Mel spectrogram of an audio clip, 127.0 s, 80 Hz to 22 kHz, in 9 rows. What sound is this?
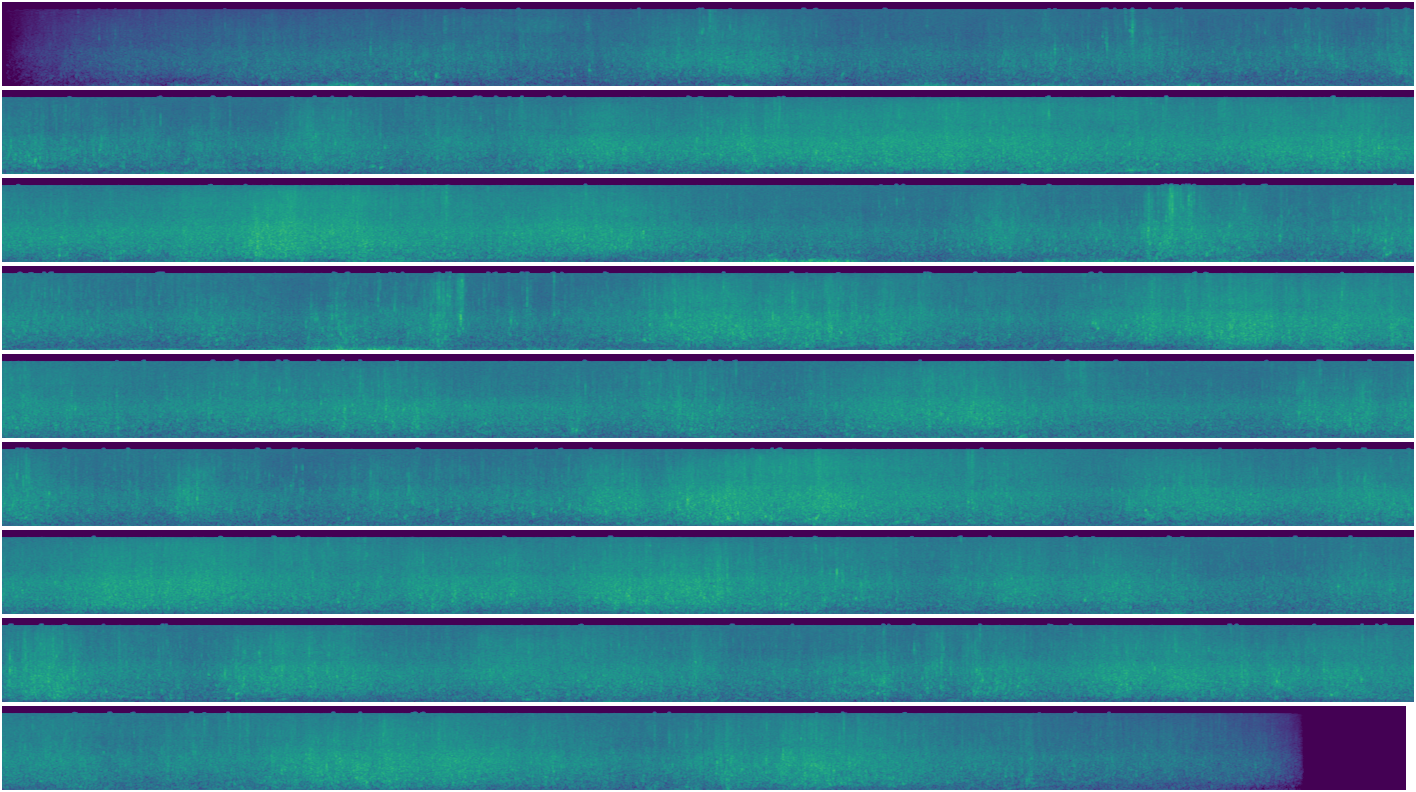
Water in Qawra, Malta
Recording of waves getting into cracks of a rocky shore at the the Mediterranean Sea, taken in Qawra, Malta (26.11.2018).
sea, seaside, shore, rocks, malta, waves, water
